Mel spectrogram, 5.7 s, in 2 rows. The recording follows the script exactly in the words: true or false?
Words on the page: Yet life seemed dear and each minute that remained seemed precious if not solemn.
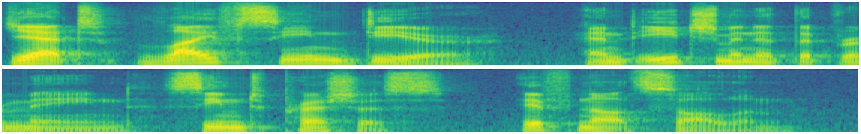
true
